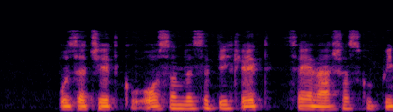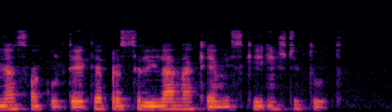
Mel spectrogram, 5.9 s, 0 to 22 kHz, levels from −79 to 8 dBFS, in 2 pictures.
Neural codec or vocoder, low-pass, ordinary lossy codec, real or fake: codec, 16 kHz, 16 kbps, FreqCodec, smaller model; 7.2 kHz; none; fake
